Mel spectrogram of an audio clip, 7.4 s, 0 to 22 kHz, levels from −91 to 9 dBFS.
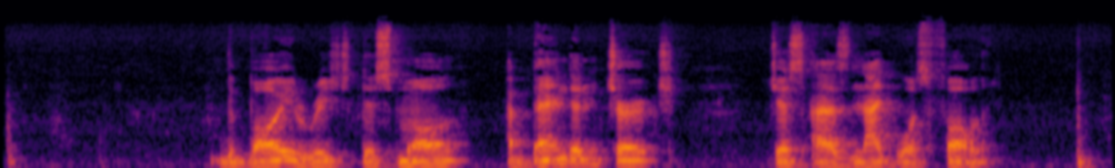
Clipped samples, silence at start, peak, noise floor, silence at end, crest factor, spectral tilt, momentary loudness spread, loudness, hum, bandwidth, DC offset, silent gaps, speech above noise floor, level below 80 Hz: under 0.1%; 0.05 s; -6 dBFS; -62 dBFS; 0.15 s; 20 dB; -5 dB/octave; 17 LU; -24 LUFS; none; 12.5 kHz; under 0.1%; none; 39 dB; -54 dBFS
